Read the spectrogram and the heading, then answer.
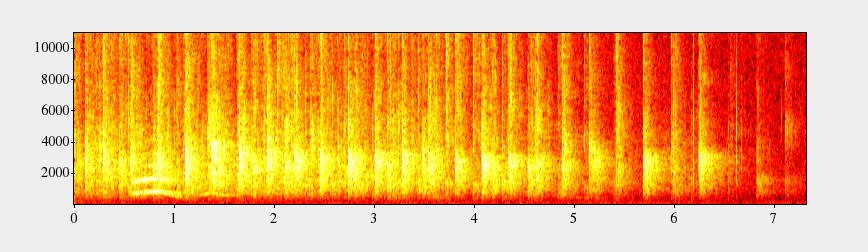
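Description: An audience in a church claps together in a steady, rhythmic beat, the sharp claps continuing for several seconds before thinning out; a brief high whoop rises early on.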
